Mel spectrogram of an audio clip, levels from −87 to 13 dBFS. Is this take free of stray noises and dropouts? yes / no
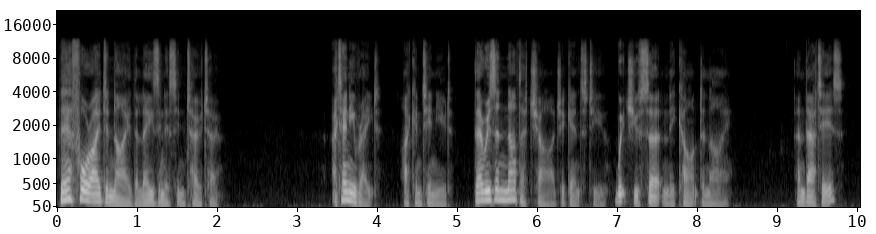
yes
